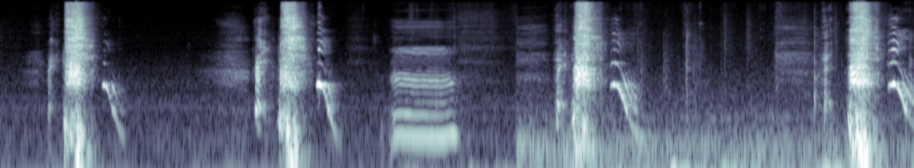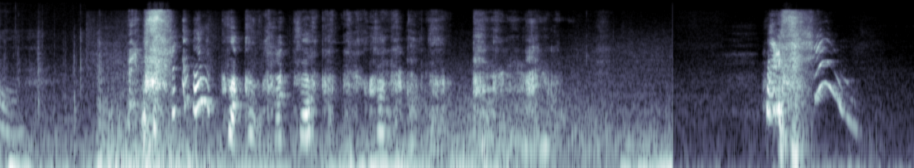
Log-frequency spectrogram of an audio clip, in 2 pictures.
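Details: An adult streamer sneezes about six times in a row, each a sharp, voiced "eut-choo" burst.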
